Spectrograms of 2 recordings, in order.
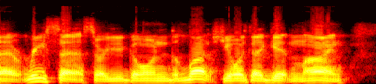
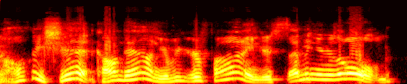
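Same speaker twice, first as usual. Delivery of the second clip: a hint of a startled parent, high-pitched; lightly voiced parent, high and soothing; parents calming; 11 semitones higher than usual. Parents calming crying child.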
